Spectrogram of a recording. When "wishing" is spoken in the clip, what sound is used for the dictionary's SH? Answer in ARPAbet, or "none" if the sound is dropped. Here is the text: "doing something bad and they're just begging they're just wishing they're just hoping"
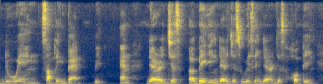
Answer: S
